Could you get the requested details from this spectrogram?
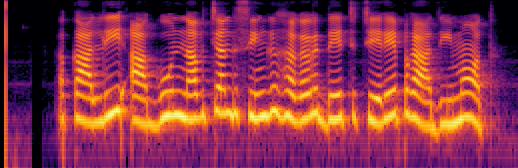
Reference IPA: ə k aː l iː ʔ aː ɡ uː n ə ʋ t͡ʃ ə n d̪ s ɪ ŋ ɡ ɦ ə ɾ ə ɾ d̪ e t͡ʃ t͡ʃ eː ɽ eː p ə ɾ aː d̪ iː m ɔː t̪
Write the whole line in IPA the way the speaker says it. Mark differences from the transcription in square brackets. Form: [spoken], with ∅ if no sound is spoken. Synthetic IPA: ə k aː l iː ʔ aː ɡ uː n ə ʋ t͡ʃ ə n d̪ s ɪ ŋ ɡ ɦ ə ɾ ə ɾ d̪ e t͡ʃ t͡ʃ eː [ɾ] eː p ə ɾ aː d̪ iː m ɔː t̪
